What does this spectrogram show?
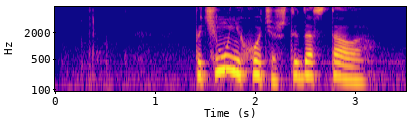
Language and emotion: Russian, neutral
